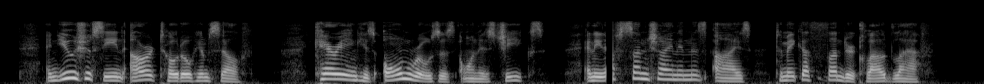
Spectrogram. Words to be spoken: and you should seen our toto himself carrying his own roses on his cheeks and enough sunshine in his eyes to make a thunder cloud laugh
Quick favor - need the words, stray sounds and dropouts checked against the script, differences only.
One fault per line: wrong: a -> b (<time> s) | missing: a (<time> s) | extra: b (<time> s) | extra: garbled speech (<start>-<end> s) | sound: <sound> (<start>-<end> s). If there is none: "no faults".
sound: dropout (6.1-6.1 s)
